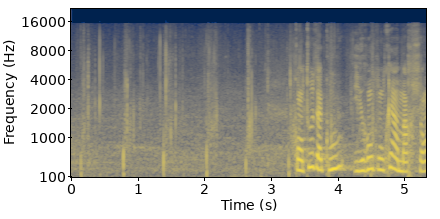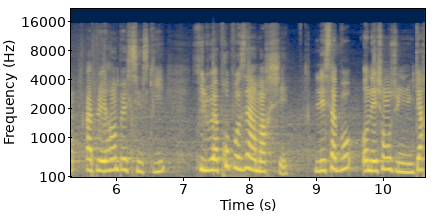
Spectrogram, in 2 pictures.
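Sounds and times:
footsteps of a person walking calmly: 0.0 - 6.5
speech: 3.4 - 10.6.

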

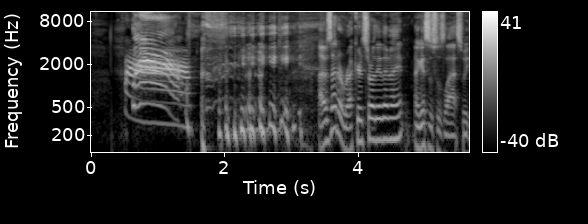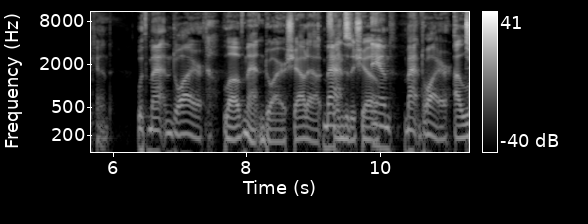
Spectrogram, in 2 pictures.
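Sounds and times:
cat yowling like a siren: 0.5 - 1.6
laughter: 0.5 - 3.6
speech: 2.2 - 11.3.

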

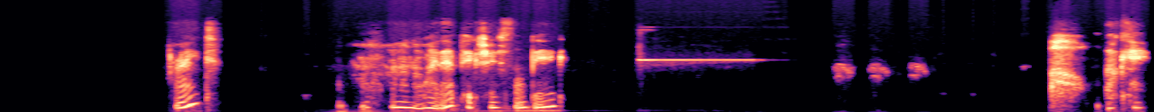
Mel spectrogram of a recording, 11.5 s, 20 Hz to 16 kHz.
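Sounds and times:
speech: 1.7 - 2.2, 3.4 - 5.7, 10.5 - 11.5
phone notification ding: 6.4 - 7.8.

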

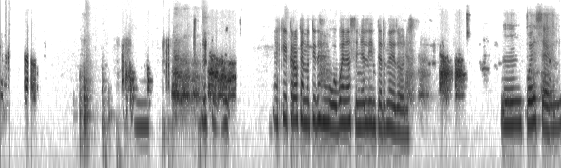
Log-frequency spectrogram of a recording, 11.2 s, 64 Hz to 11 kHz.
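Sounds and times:
speech: 2.7 - 3.1, 4.0 - 4.7, 5.5 - 8.4, 10.0 - 11.2
dog downstairs barking and yipping: 3.3 - 4.8, 8.1 - 9.4.

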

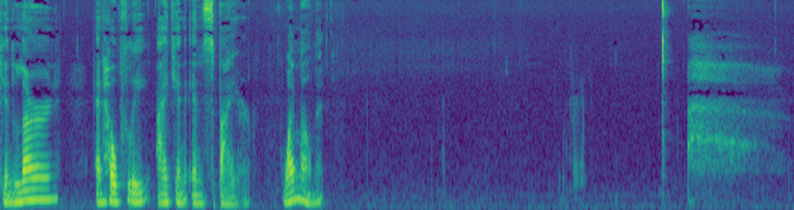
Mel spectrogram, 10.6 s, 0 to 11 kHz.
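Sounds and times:
speech: 0.0 - 4.4
airy slurp of coffee: 7.4 - 7.9
soft mouth sounds: 7.4 - 10.5.

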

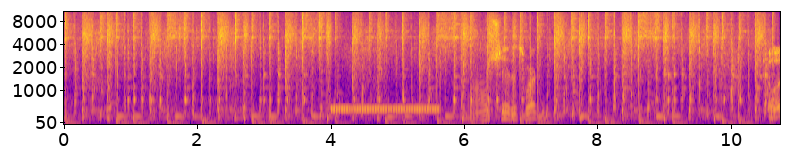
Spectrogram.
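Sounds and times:
thumping rhythmic music bed: 0.0 - 10.7
short repeated electronic tones: 4.0 - 5.7
speech: 6.6 - 7.6, 10.6 - 10.7.

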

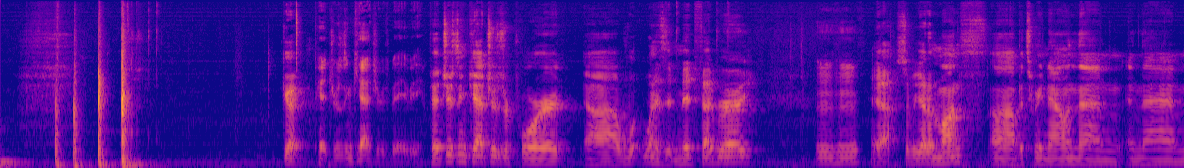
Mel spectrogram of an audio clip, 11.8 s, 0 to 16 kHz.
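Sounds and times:
faint low hum: 0.0 - 11.8
quick knocks on a wooden surface: 0.6 - 1.5
speech: 2.8 - 7.6, 8.2 - 11.8.

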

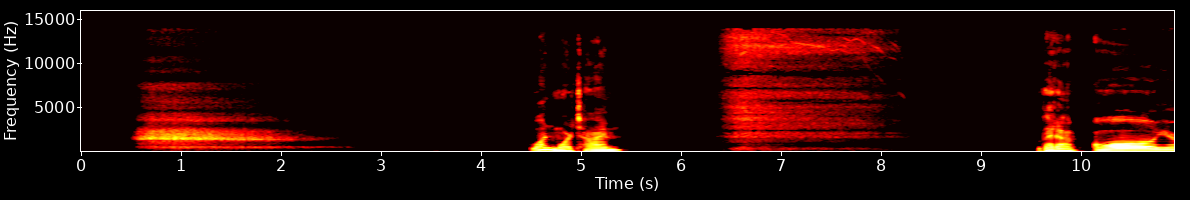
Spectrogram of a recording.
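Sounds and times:
deep breath in and out: 0.5 - 2.8, 6.3 - 8.5
speech: 4.5 - 5.5, 9.6 - 10.9.

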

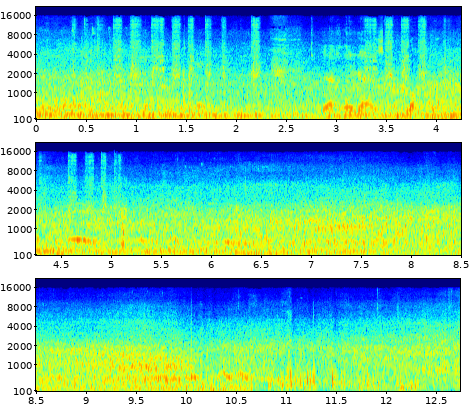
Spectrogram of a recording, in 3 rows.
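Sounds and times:
cars roaring past on a street: 0.0 - 12.7
loud street traffic rumbling: 0.0 - 12.7
speech: 2.9 - 4.5.

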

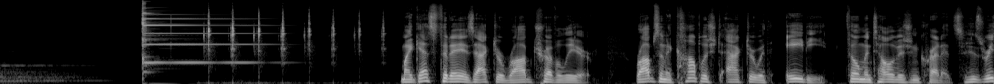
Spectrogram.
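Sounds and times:
bright ringing ding: 1.4 - 3.1
clock-style timer ticking in quick steady clicks: 1.4 - 4.0
speech: 4.0 - 9.9.

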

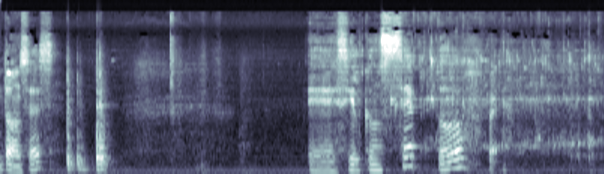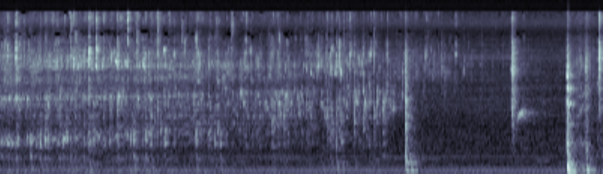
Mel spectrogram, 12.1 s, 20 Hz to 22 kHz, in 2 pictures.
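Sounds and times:
speech: 0.0 - 0.6, 3.1 - 5.2
water pouring into a glass: 3.4 - 10.7.

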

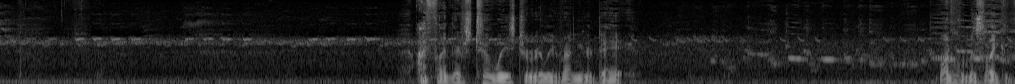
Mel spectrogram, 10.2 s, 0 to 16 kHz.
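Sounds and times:
birds singing: 0.0 - 10.1
speech: 4.2 - 6.4, 9.4 - 10.1.

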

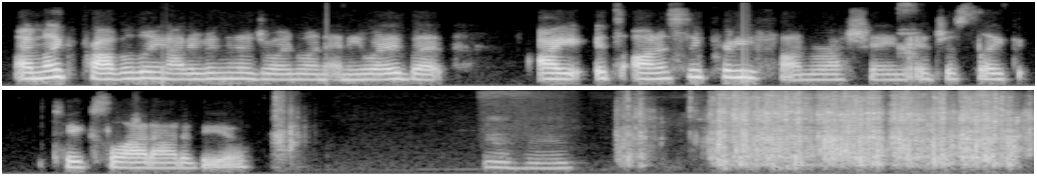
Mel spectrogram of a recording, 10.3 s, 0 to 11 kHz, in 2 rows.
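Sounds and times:
speech: 0.1 - 6.7, 7.6 - 8.4
person crunching while eating: 8.2 - 10.3.

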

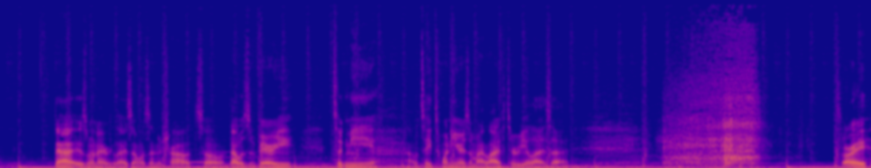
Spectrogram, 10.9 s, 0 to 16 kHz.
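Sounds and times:
speech: 0.7 - 7.2, 10.5 - 10.8
person blowing nose: 8.2 - 9.7.

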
